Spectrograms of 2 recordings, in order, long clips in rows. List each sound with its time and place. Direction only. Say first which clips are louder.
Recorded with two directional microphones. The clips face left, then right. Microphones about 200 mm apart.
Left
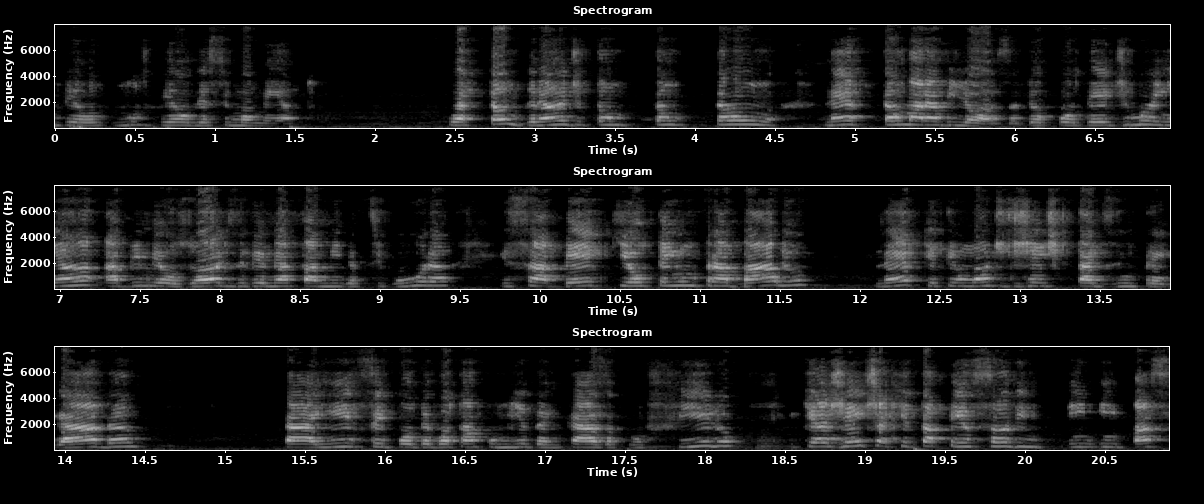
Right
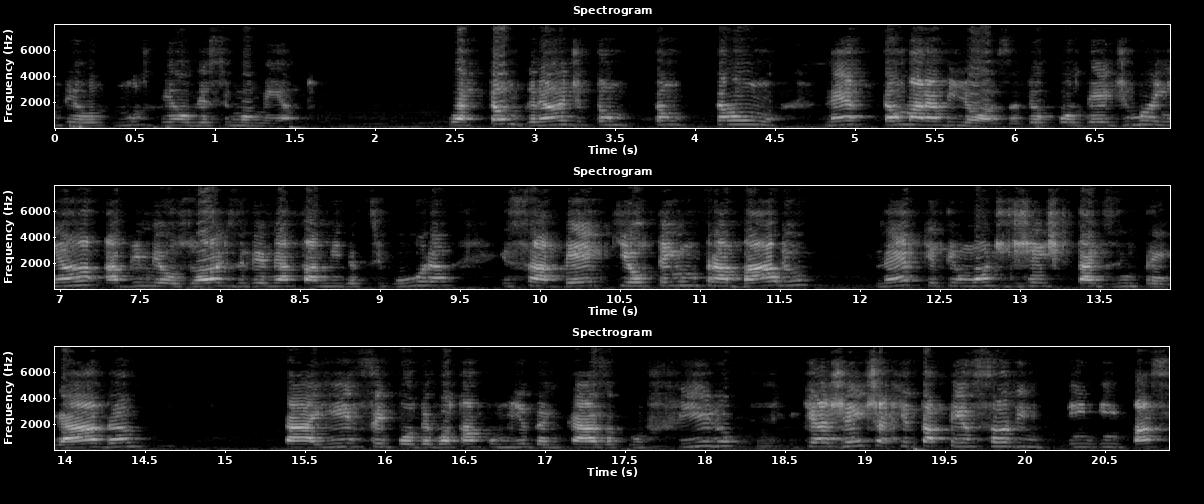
0.1 s speech: left 4 dB; 20° left (ahead or behind)
2.5 s a woman's voice: left 2 dB; 20° left (ahead or behind)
